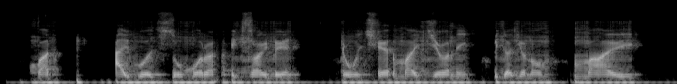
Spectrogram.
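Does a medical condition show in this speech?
Yes: laryngectomy for vocal cord cancer, stage 4 vocal cord cancer; speaks with electrolarynx; stage 4 vocal cord cancer at 44, Dr. Kultup Patel surgery, tracheostomy, 30 radiotherapy in Ahmedabad; lost natural voice, hoarse then whispering, wrote 3 months, robotic electrolarynx voice, no pitch or emotion.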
